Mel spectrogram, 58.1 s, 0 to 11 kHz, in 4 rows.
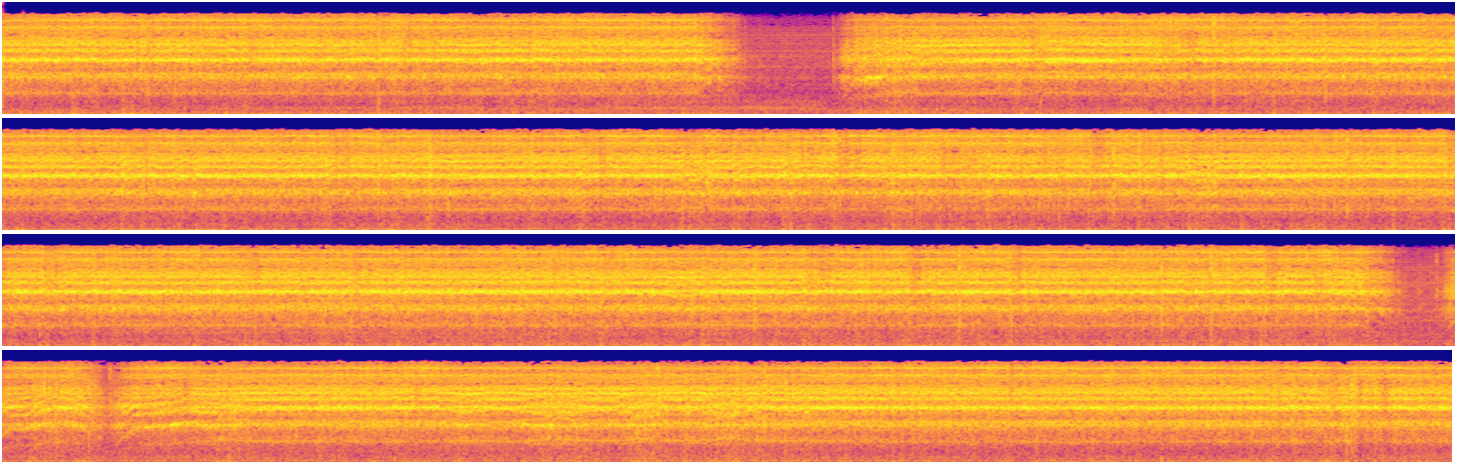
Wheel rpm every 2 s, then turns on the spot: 160, 160, 160, 110, 80, 160, 160, 160, 160, 160, 160, 160, 160, 160, 160, 160, 160, 160, 160, 160, 160, 110, 110, 160, 160, 160, 160, 160, 160.
none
